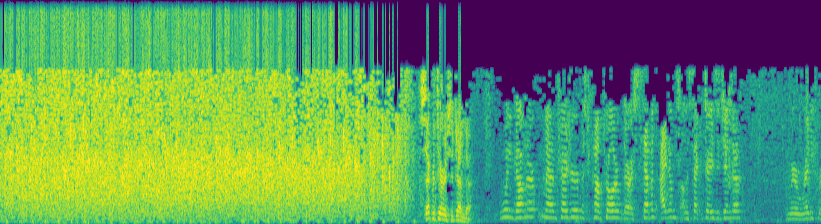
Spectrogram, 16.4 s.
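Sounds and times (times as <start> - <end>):
big round of applause: 0.0 - 8.4
speech: 8.5 - 15.0, 15.7 - 16.4.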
